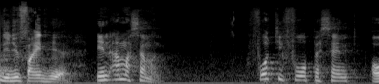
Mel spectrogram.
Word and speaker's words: Amasaman: I like Amasaman for a reason, because I got the pronunciation of the name correct last week. So it's Amasaman.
